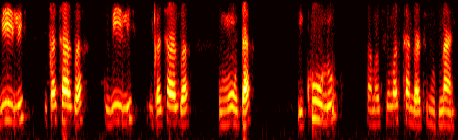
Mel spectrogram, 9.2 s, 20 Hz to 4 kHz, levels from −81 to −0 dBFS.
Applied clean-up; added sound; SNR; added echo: none; none; none; none.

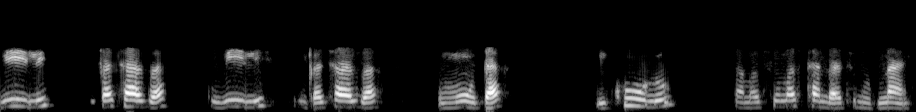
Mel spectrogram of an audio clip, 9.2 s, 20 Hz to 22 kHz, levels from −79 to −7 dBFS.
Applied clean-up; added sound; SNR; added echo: neural mask model Resemble Enhance denoiser.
